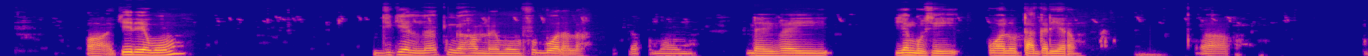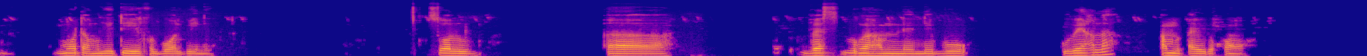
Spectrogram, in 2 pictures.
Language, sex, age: Wolof, male, 25-35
